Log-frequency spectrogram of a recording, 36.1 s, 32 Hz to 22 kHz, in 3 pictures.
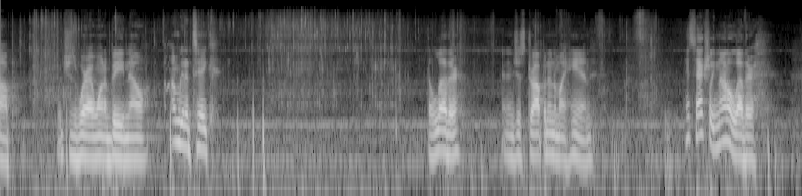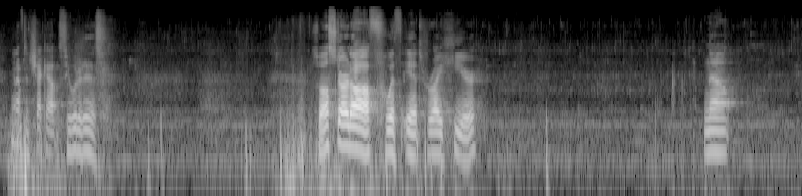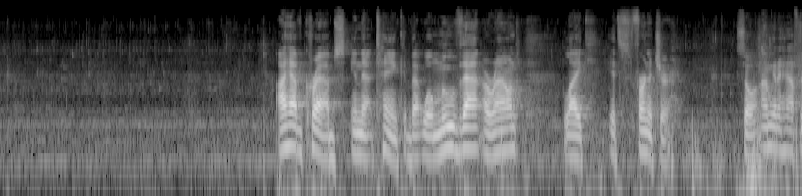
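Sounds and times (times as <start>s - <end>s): pump humming: 0.0s - 36.0s
water trickling faintly: 0.0s - 36.0s.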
